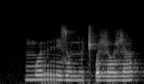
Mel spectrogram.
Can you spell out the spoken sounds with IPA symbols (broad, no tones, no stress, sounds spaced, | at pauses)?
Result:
m ʊ r i z u ɲ ʊ t͡ʃʼ ʊ ɮ o ɮ ə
